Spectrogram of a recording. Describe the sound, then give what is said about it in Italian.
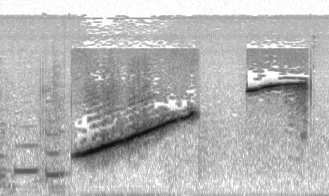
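A high-pitched human whistle: a long, smooth upward glide, then a brief pause and a shorter, higher held note. It is loud and clear, with low faint tones before it and no talk. “E la cosa che diciamo che ha colpito Tommaso è stato appunto il mio fischio, che riesco ad arrivare un po' in alto. Provo a farvi un acuto.”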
